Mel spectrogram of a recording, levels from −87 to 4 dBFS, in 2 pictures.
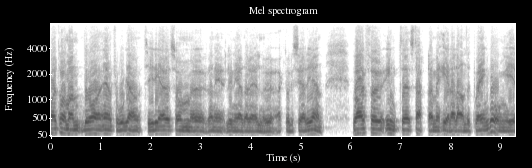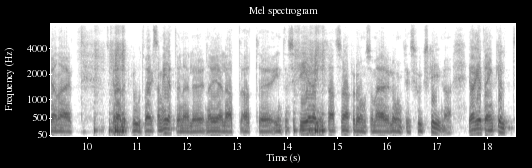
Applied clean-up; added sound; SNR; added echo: neural mask model RNNoise.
